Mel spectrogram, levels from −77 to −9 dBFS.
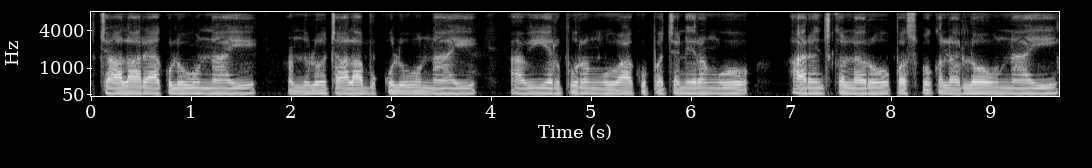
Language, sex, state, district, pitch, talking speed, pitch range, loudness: Telugu, male, Telangana, Hyderabad, 100 Hz, 110 wpm, 95-100 Hz, -21 LUFS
